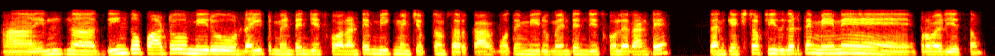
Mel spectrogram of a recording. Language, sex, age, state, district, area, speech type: Telugu, male, 18-30, Telangana, Ranga Reddy, urban, conversation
